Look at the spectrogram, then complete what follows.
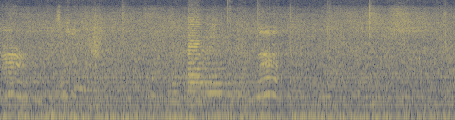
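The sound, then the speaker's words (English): A dense outdoor crowd filling the streets to celebrate an Astros win roars with overlapping shouts and cheers while car horns honk in short bursts above the steady, loud din. “Just streets filled with people just everywhere.”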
